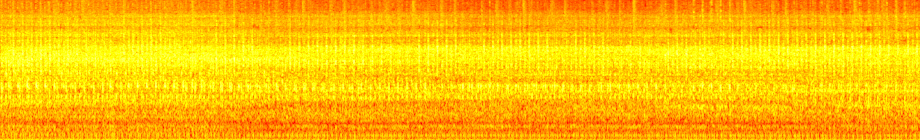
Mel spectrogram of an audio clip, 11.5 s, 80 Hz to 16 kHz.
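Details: 2010 Ford Transit welfare van diesel, previously locked solid and suspected hydrolocked, now running: heavy clatter with a rough, uneven knock about three times a second at idle; owner suspects a cracked piston, possibly turbo or injector.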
